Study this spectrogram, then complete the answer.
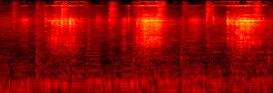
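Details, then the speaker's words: Motorized bike engine turned over: rough scraping grind in bursts about once a second with a visibly wobbling part; worn bearing in the clutch side, inside the engine, about to seize. "Os rolamentos tá querendo cavalar. A gente vai tirar pra ver qual peça tá estragada. Mas é na embreagem, tá? Representa que é dentro do motor."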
